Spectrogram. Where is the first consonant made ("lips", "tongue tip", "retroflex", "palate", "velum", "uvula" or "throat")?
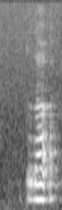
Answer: lips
